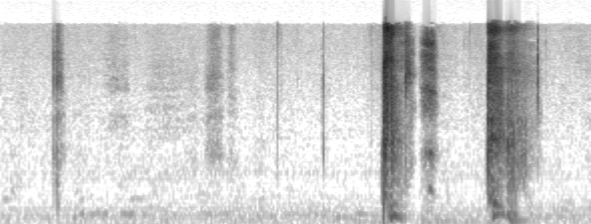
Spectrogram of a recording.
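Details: Newborn shortly after birth, just woken in the morning: soft small noises and yawn, then two quick sneezes in a row, possibly from feeling slightly cold.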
